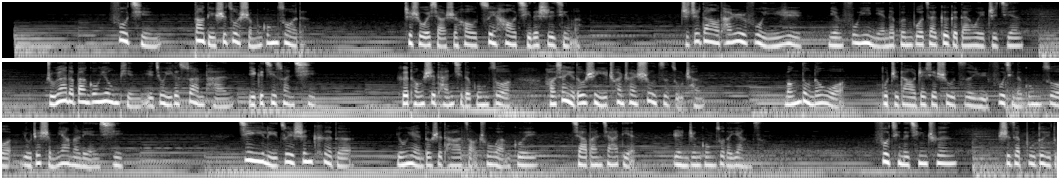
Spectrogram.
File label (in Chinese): 女 纪录片; 父亲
